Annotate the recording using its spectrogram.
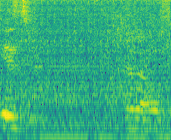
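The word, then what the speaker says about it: Izze: The name of the type of blackberry drink was called Blackberry Izzy, spelled I-Z-Z-E. Oh, that's a weird way to but spell that. pronounced Izzy.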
